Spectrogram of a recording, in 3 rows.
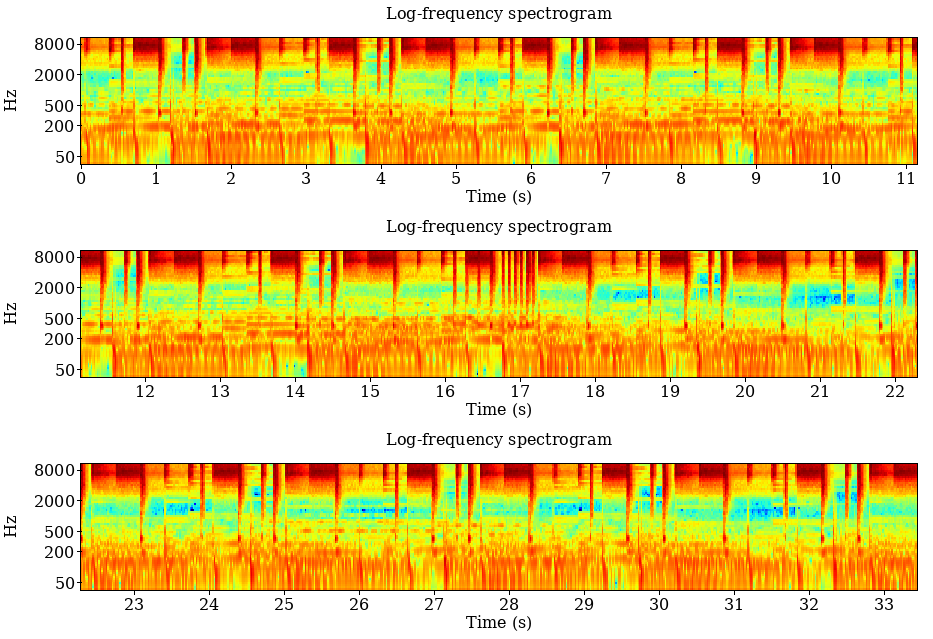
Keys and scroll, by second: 1.7 s, 4.1 s, 5.5 g, 9.8 shift+z, 18.2 g, 19.4 shift+z, 20.5 alt+a, 29.6 Tab, 30.6 ctrl+r, 32.9 s.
